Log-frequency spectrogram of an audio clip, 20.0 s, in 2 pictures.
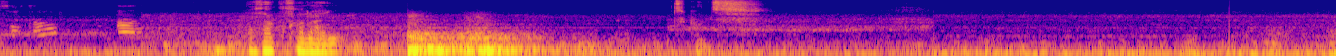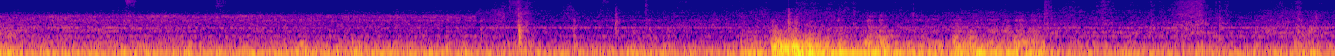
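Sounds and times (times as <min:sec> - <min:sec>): train rumbling: 0:00.0 - 0:20.0
loud thump: 0:03.0 - 0:05.0, 0:15.6 - 0:17.9.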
